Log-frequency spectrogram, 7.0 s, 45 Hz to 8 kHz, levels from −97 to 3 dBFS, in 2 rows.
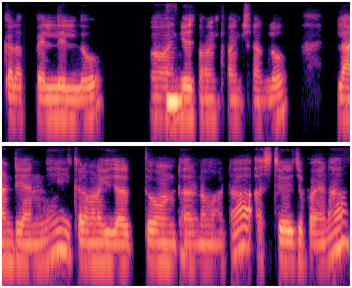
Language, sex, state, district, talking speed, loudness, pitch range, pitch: Telugu, male, Telangana, Nalgonda, 120 wpm, -21 LUFS, 110-120 Hz, 110 Hz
